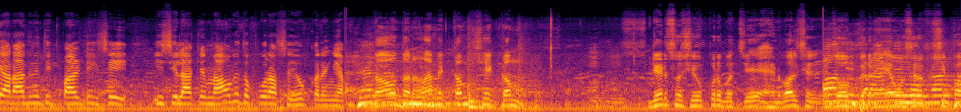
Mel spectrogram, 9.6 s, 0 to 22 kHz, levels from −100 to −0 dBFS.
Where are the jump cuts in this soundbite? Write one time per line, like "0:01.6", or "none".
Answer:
0:03.5
0:08.2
